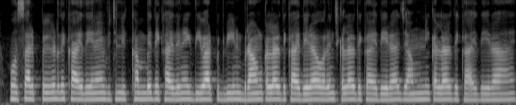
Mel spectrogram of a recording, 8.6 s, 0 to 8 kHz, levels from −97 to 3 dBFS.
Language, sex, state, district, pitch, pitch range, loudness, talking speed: Hindi, female, Bihar, Gaya, 180 Hz, 175-185 Hz, -31 LUFS, 260 wpm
